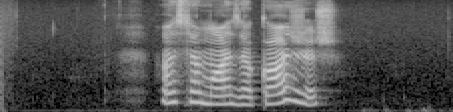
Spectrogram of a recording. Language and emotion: Russian, sad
